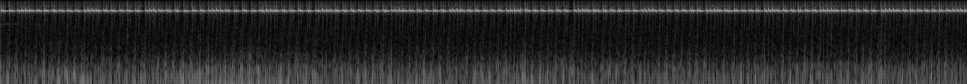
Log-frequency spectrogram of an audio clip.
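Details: Cricket chirping as a master recording for training cage birds: a steady, high, shrill stream of rapid pulses at one pitch, unbroken throughout, with no other sounds.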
